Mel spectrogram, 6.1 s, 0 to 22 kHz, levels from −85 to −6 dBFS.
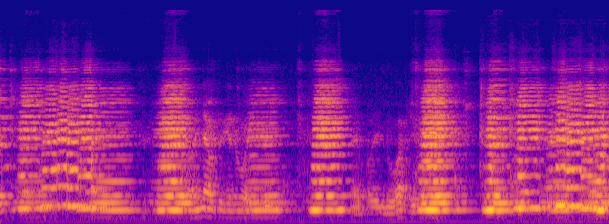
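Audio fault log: Nothing stood out on listening to the clip.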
